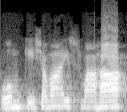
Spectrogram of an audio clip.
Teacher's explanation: క పలకాలంటే ఎక్కడ పలకాలి కంఠం దగ్గర పలకాలి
